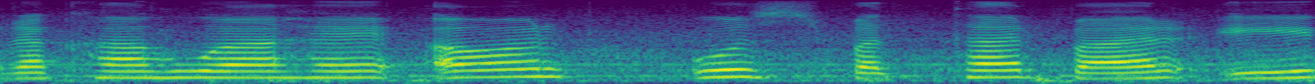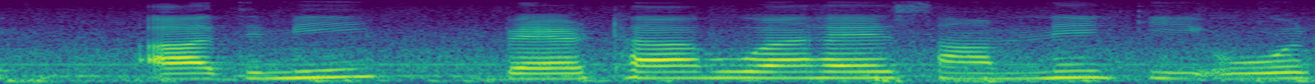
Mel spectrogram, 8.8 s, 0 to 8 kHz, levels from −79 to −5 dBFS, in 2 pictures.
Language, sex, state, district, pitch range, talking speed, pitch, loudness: Hindi, female, Madhya Pradesh, Katni, 200-235 Hz, 100 wpm, 220 Hz, -13 LUFS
